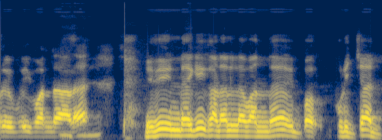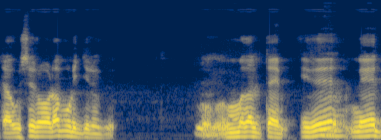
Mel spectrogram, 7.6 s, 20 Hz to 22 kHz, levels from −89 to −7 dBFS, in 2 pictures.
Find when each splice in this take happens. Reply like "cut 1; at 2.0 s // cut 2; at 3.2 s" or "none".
cut 1; at 1.1 s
